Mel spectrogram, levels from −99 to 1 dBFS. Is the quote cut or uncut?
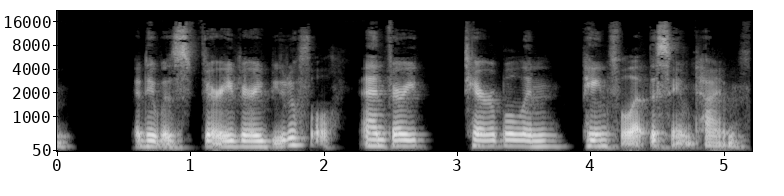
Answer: uncut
